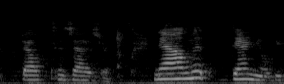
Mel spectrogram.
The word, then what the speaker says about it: Belteshazzar: How do you pronounce his name? Belteshazzar.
